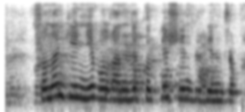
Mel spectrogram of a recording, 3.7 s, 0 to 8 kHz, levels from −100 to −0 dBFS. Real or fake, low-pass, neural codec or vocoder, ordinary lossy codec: fake; 7.2 kHz; vocoder, 44.1 kHz, 128 mel bands, Pupu-Vocoder; none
